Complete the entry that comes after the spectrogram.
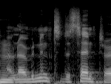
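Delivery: ordinary talk, nothing marked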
